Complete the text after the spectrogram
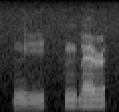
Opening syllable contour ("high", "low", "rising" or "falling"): rising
